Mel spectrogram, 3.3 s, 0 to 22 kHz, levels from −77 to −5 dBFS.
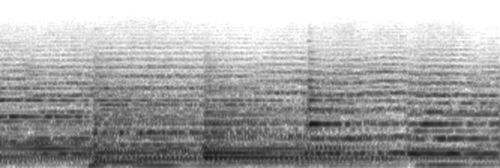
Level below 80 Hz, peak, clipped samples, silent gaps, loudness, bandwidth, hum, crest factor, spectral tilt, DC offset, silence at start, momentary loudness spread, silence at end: -38 dBFS; -4 dBFS; under 0.1%; none; -19 LUFS; 14 kHz; none; 14 dB; -6 dB/octave; under 0.1%; 0 s; 3 LU; 0 s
